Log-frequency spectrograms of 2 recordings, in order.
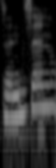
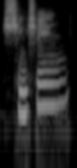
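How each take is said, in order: First: The name starts without an 'sh' sound. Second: The name starts with an 'sh' sound. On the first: This is how most people say it. "most people say like" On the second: This is the name's own pronunciation. "it's S H I N G"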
